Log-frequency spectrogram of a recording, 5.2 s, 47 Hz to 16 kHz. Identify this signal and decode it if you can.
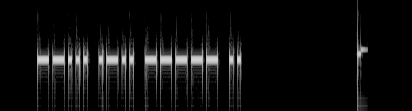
Morse code, heard as a keyed tone, about 25 wpm, 700 Hz. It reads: 7L0I
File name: practice / 25wpm / Four Letter-Number Combinations - 25wpm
